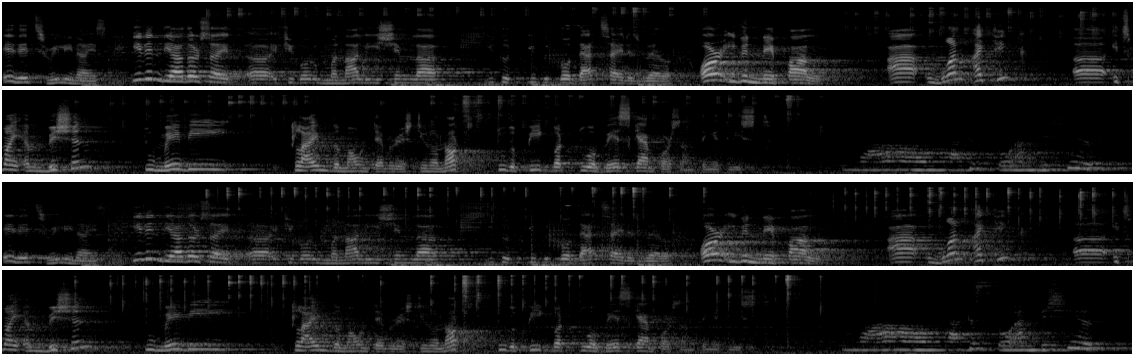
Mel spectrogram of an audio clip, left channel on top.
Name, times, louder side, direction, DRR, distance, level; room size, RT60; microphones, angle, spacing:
voice 1, 0.0-4.4 4.8-6.7 7.0-8.2 8.8-10.1 10.7-12.2 12.7-13.6 14.2-15.9 16.3-18.8, left 3 dB, 25° left, 0.6 m, -39 dB
sound 1, 0.8-7.8, right 1 dB, 25° right, 1.0 m, -54 dB
sound 2, 2.0-20.5, right 8 dB, 40° right, 1.6 m, -49 dB
voice 2, 19.7-22.2, right 3 dB, 80° right, 1.2 m, -45 dB
19.5 x 16.5 x 2.8 m
head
